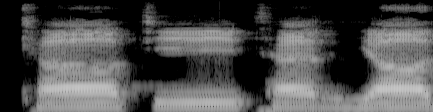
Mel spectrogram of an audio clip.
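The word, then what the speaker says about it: كافيتيريا: Kafiterya diye okunur. Veya tir-ya diye okunur. Sonuçta aslı Arapça olmadığından bu kelimenin Arapçaya biraz uydurmasyon olarak geçmekte.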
